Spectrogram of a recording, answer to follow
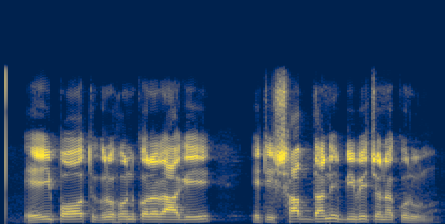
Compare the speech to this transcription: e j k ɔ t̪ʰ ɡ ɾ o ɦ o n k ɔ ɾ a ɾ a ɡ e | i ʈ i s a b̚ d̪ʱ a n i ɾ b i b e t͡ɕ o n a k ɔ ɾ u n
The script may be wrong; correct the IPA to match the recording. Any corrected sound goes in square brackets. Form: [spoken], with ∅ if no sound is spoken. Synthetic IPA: e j [p] ɔ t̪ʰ ɡ ɾ o ɦ o n k ɔ ɾ a ɾ a ɡ e | [e] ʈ i [ʃ] a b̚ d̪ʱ a n [e] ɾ b i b e t͡ɕ o n a k [o] ɾ u n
